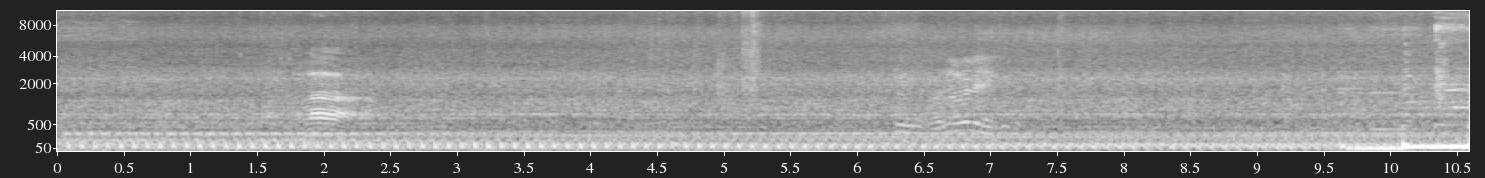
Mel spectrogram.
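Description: An engine idling steadily, a fast, even low pulse with no music over it, with a couple of brief faint voices.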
